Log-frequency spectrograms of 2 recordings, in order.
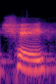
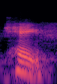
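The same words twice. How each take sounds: First: CHAFE starting with a ch; "chafe", Harub style with a ch; dialect ch form. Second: Said in the usual way. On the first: Shown as a demonstration. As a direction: say "chafe" with ch in place of k. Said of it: "they say chafe instead of kafe". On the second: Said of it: "instead of kafe".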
